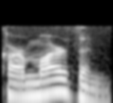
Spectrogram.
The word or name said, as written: Carmarthen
